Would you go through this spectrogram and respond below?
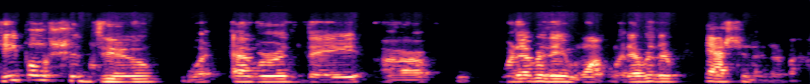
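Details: Adult man who stutters, formerly severe (could not read aloud even alone), later much improved through work and practice but still stuttering; stuttering.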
